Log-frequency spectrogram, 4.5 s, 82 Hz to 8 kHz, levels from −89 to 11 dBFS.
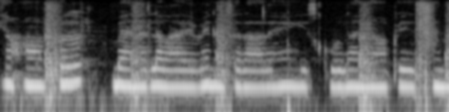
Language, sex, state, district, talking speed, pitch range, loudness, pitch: Hindi, female, Punjab, Pathankot, 215 wpm, 230-245 Hz, -13 LUFS, 235 Hz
